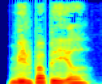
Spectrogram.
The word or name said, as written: velbarberet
